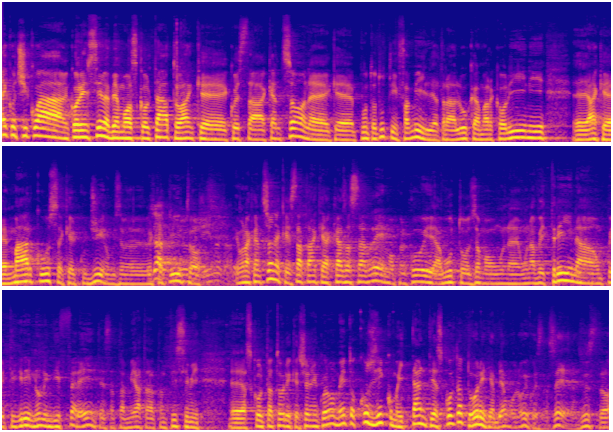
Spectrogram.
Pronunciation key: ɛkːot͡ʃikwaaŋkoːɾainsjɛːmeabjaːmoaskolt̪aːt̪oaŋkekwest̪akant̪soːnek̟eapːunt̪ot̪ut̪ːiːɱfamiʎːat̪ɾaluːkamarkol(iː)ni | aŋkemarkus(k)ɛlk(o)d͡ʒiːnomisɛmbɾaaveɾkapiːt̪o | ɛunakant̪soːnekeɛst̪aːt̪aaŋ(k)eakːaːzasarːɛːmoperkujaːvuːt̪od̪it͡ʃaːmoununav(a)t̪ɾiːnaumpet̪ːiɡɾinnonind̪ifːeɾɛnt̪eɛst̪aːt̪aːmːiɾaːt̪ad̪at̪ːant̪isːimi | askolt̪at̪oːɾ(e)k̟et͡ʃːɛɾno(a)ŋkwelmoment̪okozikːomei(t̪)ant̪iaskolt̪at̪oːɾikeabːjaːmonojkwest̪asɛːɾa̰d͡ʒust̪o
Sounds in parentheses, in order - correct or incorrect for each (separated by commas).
correct, correct, incorrect, correct, incorrect, incorrect, incorrect, correct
